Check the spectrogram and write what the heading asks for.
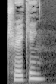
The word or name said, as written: trekking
